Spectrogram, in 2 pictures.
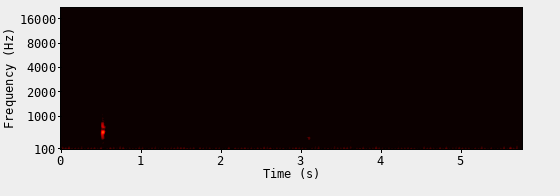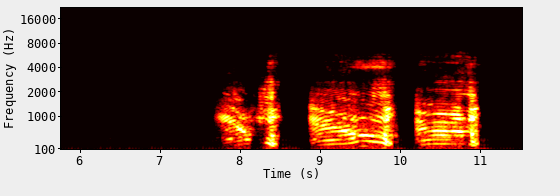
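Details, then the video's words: Carpathian red deer stag bellowing during the autumn breeding season in the Bucovina mountains: long quiet stretch, then a burst of four loud, rasping, harmonic roars delivered back to back. "Boncănit / Carpathian stag Breeding season"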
